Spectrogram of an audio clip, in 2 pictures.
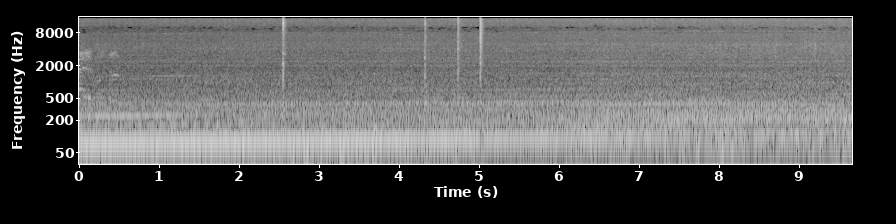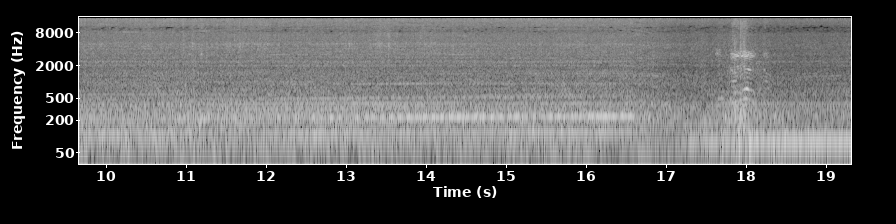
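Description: An engine rumbles steadily.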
